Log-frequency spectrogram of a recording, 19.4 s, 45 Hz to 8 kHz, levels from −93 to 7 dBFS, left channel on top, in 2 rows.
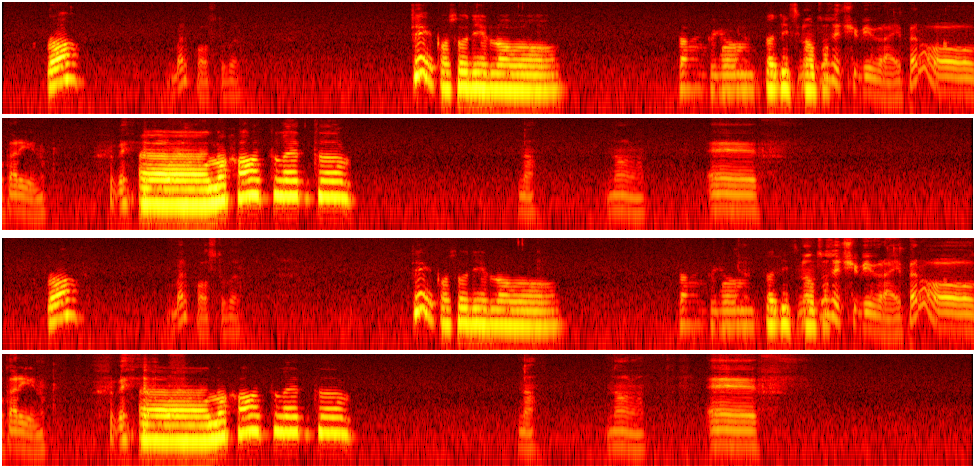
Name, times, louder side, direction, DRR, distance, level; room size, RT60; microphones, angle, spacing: voice 1, 1.6-2.4 7.4-7.5 8.0-10.2 10.7-11.3 14.9-15.1 15.8-16.2 16.8-17.6, right 2 dB, 70° right, 3.8 m, -33 dB
voice 2, 4.1-5.6 6.8-8.2 11.1-13.2, left 4 dB, 60° left, 0.5 m, -19 dB
head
